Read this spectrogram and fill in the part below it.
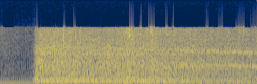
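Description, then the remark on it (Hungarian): A moped car (microcar) engine suddenly starts droning and keeps running at a steady, loud pitch, a continuous buzzing motor with no voices. The vehicle's Hungarian distributor arrives at court in it. “A bíróságra is egy moped autóval érkezett a járművek magyarországi forgalmazója.”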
